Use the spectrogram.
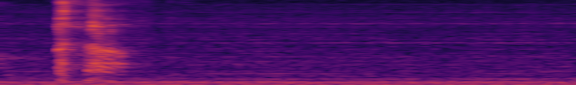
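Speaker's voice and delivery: rough choking cough; hacking cough clearing the throat; coughing up water. Real, not acted. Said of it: "water went down the wrong pipe".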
